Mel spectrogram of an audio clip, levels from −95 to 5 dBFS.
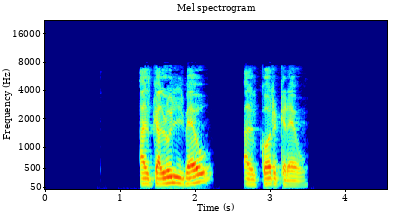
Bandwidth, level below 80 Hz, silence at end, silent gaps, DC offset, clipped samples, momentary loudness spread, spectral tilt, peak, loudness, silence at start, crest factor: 7.6 kHz; -64 dBFS; 1.1 s; 2.32-2.64 s; under 0.1%; under 0.1%; 14 LU; -6.5 dB/octave; -2 dBFS; -18 LUFS; 1.25 s; 18 dB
